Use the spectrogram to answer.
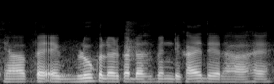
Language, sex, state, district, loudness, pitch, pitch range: Hindi, male, Arunachal Pradesh, Lower Dibang Valley, -15 LUFS, 130 Hz, 125-135 Hz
